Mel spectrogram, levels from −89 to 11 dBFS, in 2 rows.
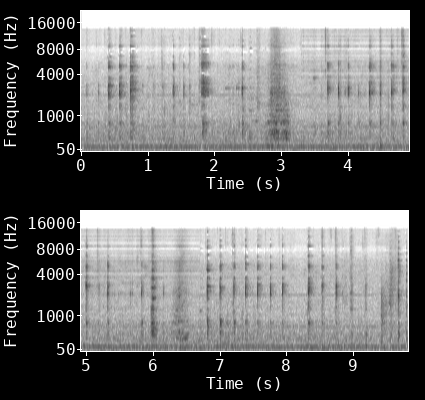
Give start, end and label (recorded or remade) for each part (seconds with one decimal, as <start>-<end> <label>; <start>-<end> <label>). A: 0.0-3.3 recorded; 3.3-6.7 remade; 6.7-9.8 recorded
